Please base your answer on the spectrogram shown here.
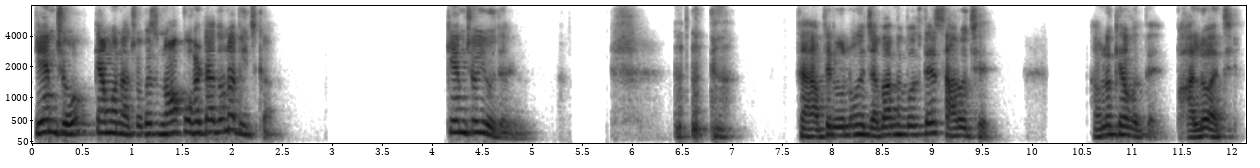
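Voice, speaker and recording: This Bengali tax teacher's high voice comes through dull audio. He gives a rambling, chatty classroom lecture on tax, checking in with students regularly.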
